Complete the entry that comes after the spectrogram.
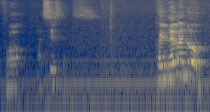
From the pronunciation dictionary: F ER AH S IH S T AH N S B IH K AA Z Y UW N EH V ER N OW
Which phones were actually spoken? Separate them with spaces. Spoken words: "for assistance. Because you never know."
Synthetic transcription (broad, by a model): F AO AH S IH S T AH N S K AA Y UW N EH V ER N OW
